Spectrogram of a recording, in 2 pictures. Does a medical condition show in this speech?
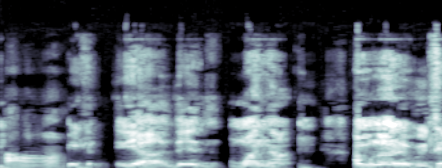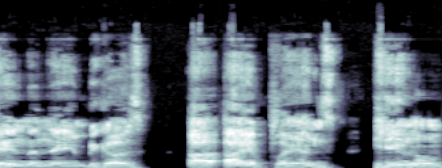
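Yes: sporadic ALS.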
